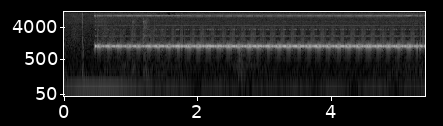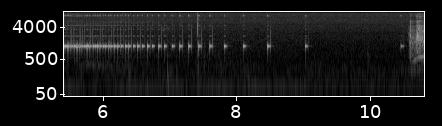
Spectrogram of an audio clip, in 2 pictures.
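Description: Ticking sound effect of an online name-picker wheel (Wheel of Names) as it spins. At first the ticks come so fast they blur into one steady tone. They then separate and slow as the wheel coasts down, and the last few, spaced well apart, stop about nine seconds in, when the wheel comes to rest on the winner.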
